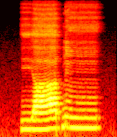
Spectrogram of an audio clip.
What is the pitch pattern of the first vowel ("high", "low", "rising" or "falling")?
rising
